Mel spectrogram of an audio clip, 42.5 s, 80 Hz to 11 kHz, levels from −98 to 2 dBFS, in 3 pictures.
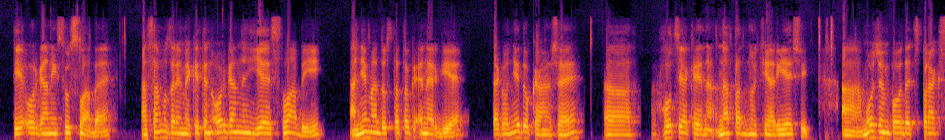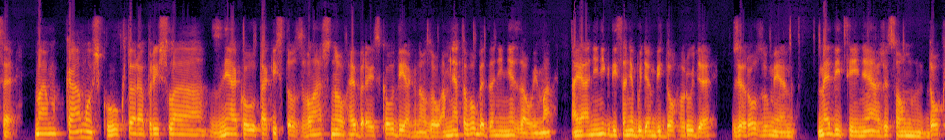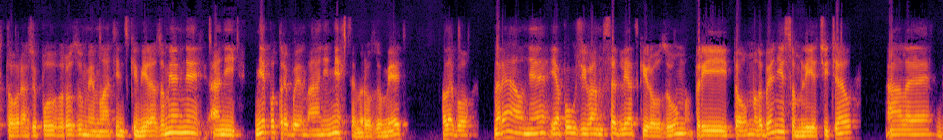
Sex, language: male, Slovak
